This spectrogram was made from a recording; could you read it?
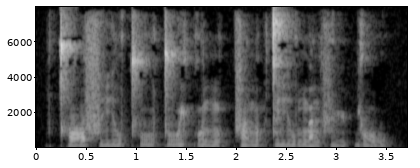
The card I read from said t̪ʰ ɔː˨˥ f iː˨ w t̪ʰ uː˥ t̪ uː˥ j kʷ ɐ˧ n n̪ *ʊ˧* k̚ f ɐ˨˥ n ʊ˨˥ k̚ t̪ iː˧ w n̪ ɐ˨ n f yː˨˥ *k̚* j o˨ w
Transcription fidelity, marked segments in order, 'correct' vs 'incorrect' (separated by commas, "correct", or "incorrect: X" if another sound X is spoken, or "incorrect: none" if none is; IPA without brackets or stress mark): correct, incorrect: p̚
